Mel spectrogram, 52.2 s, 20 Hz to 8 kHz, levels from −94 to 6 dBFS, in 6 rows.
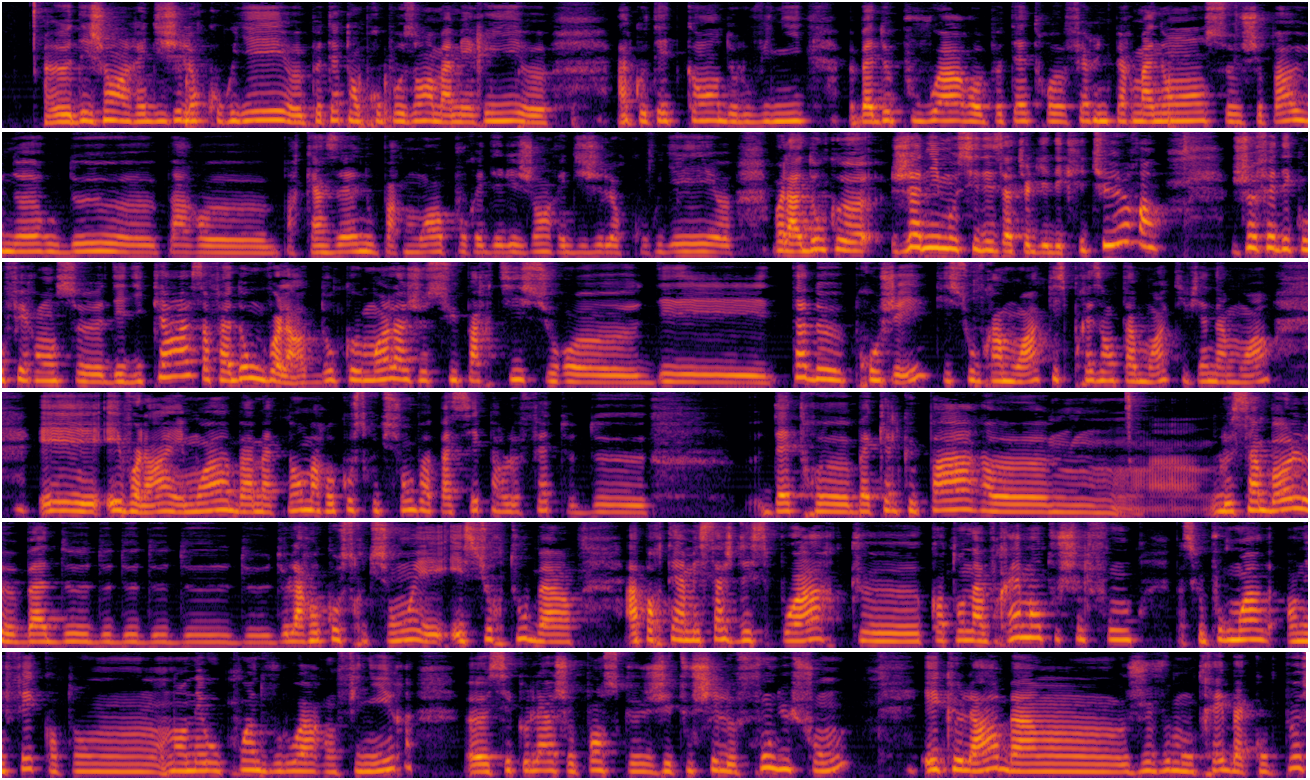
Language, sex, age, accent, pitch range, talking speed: French, female, 40-59, French, 175-210 Hz, 215 wpm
